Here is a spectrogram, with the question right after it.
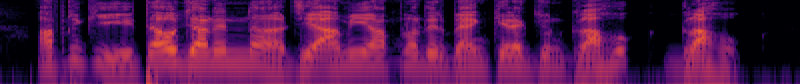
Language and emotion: Bengali, disgusted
